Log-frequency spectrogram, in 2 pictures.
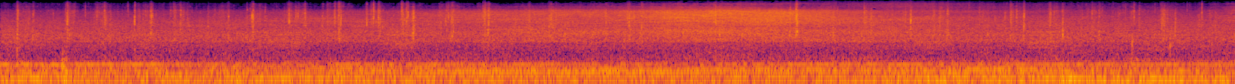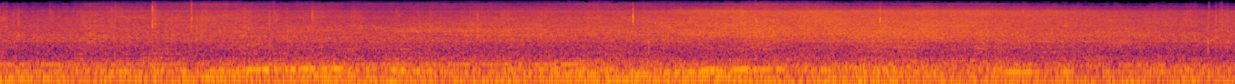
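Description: Steady outdoor noise of wind rumbling on the microphone over city traffic, with light ticks of footsteps in snow during the first several seconds.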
